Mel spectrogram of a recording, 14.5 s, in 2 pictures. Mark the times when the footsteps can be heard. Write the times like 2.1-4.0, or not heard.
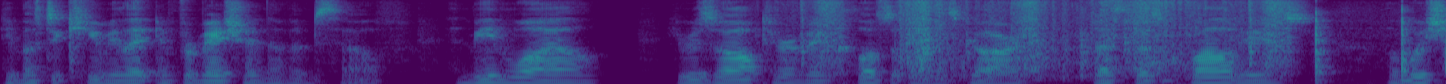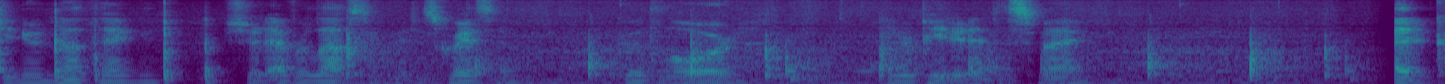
3.9-14.1.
